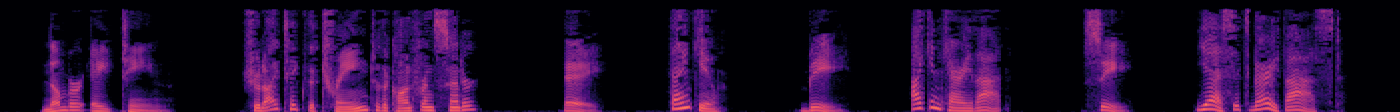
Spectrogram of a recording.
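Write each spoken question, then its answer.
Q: Should I take the train to the conference center?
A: C: Yes, it's very fast.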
